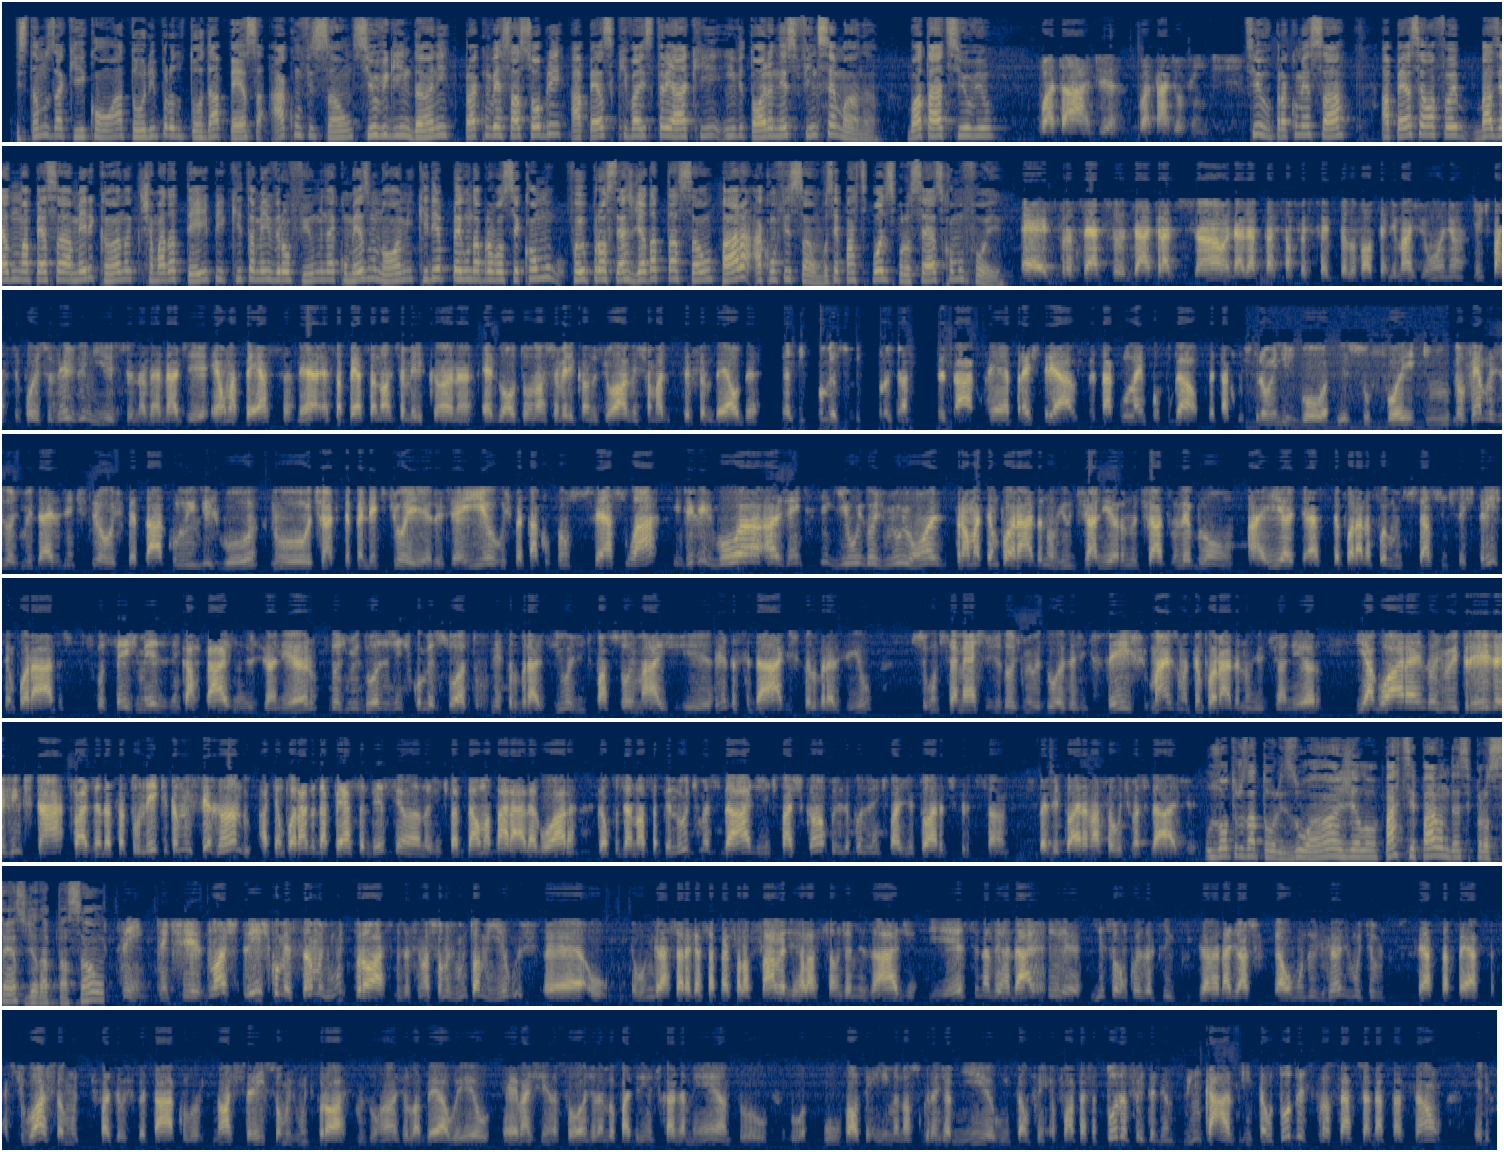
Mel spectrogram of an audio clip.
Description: Entrevista com Silvio Guindane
